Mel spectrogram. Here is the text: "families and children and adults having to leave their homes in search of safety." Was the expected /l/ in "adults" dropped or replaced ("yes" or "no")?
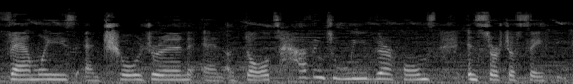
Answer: no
